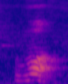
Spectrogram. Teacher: व दांत से थोड़ी जीभ स्पर्श कर रही है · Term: दंतोष्ठम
